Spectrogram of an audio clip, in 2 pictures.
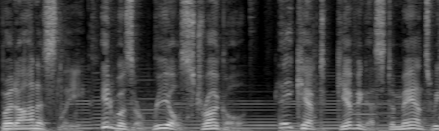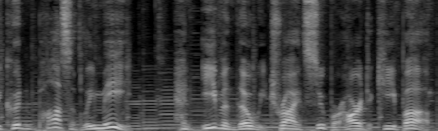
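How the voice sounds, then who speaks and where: A man acting an earnest, animated businessman in an anime-style manga dub. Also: a little high, moderate pace. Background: music.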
